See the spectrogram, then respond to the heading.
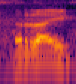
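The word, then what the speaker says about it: write: अब देखिए इस वर्ड में ना डब्लू साइलेंट होता है। कभी भी याद रखिएगा। आर के पहले अगर डब्ल्यू लगा है ना तो डब्लू साइलेंट होगा। यानी उसे लिखा नहीं जाएगा। सॉरी लिखा जाएगा, पढ़ा नहीं जाएगा।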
